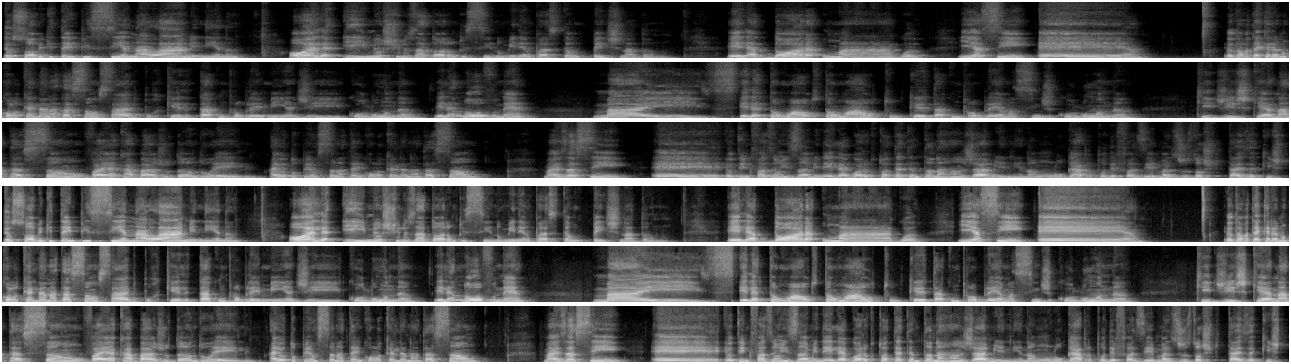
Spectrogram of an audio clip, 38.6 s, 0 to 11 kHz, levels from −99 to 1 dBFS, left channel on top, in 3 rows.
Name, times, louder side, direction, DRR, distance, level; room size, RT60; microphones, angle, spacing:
voice 1, 0.0-2.4 2.9-6.7 7.3-9.2 9.6-11.4 12.2-18.1 18.8-24.2 24.8-30.5 31.2-31.9 32.2-38.5, right 6 dB, 55° right, 0.3 m, -27 dB
7.1 x 3.2 x 2.2 m
head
